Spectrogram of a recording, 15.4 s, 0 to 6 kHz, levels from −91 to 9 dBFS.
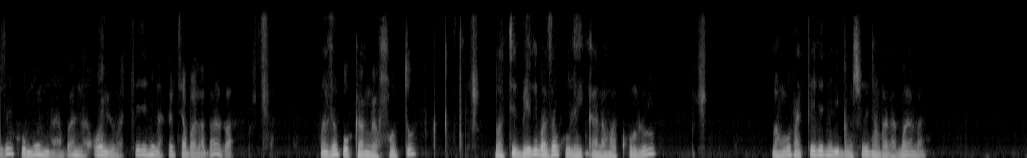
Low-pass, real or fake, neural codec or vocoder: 5.4 kHz; fake; codec, 16 kHz, 1 kbps, FreqCodec, larger model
